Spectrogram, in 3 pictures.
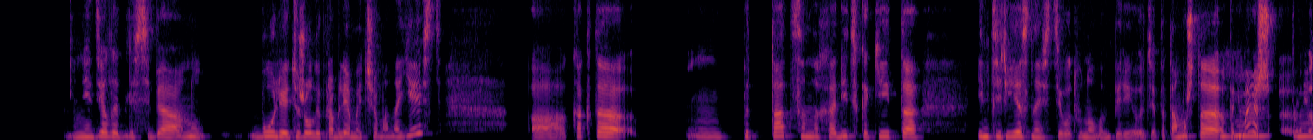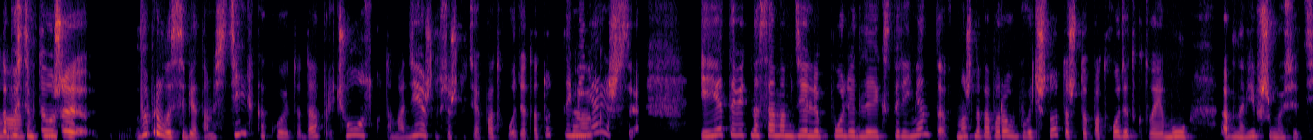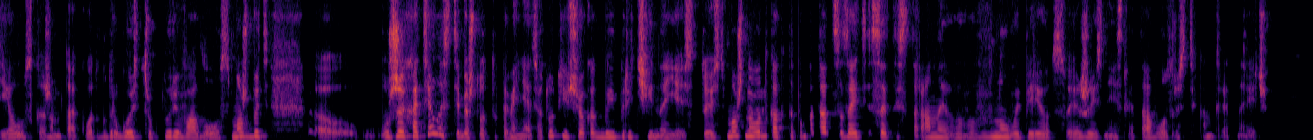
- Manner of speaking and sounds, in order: none
- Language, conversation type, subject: Russian, advice, Как справиться с навязчивыми негативными мыслями, которые подрывают мою уверенность в себе?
